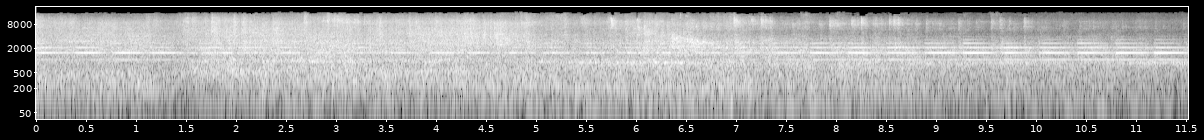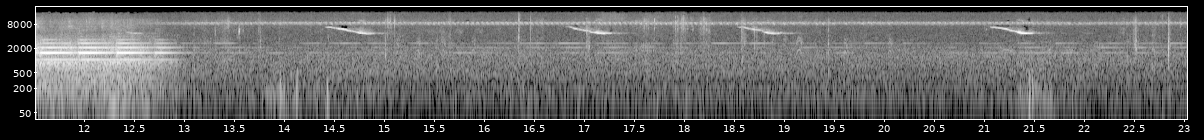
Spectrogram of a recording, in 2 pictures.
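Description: Freight train's cars rolling past close by, a loud rumble with wheels clacking over the rail joints and steady high squealing tones over it, until the last car clears about twelve seconds in. Then a quiet background: a steady high insect drone and a bird's short descending call repeated every couple of seconds.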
